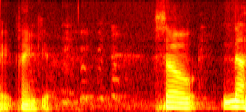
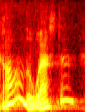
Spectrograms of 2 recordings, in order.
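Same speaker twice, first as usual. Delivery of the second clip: impressed question; 10 semitones higher than usual. Retold or imitated. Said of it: "They're like".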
